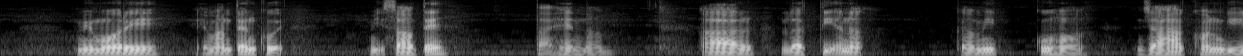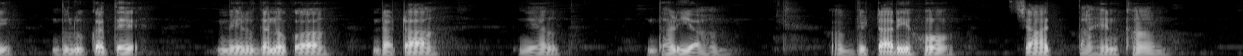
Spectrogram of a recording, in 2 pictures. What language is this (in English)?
Santali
